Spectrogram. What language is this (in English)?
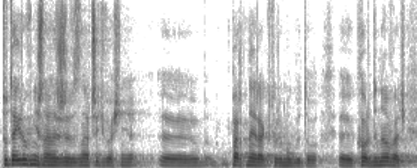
Polish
